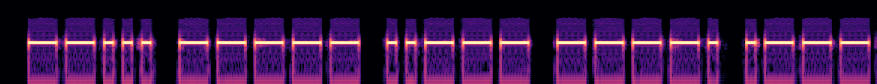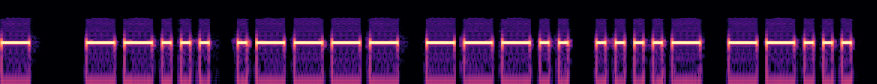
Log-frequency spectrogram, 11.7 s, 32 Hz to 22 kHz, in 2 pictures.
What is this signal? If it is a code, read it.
Morse code, heard as a keyed tone, about 19 wpm, 800 Hz. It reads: 70291 71847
